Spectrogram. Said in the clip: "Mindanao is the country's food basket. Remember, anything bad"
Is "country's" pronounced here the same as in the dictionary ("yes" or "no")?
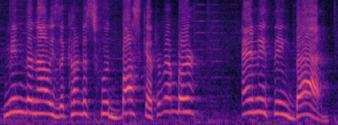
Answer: no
